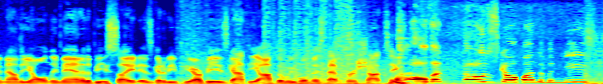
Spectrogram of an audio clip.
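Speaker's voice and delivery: fast rising play-by-play call; esports caster. Acted. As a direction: caster hyped on a no scope. Live play-by-play of a clutch.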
